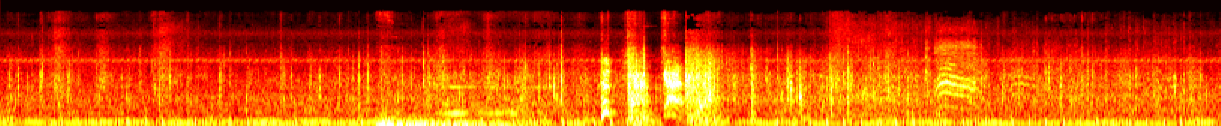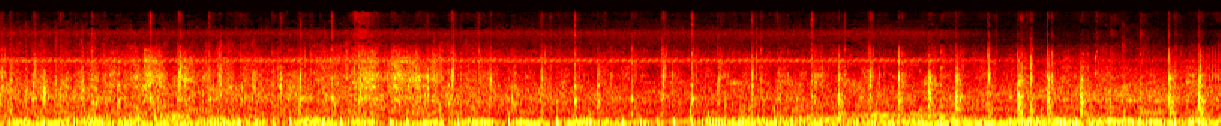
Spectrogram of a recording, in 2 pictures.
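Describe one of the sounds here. Footsteps run quickly through grass and over dirt.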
